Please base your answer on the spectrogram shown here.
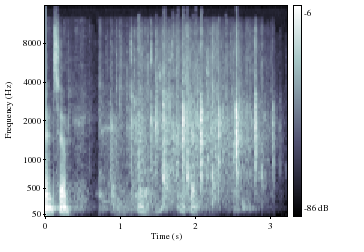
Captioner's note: applause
